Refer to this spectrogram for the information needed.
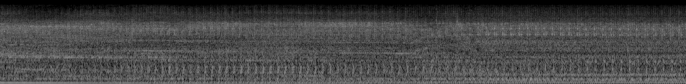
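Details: Light, uneven tapping over a steady idle on a newly bought VAZ 21083 (2109), seemingly from the cylinder head; owner can't identify the source of the knock.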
